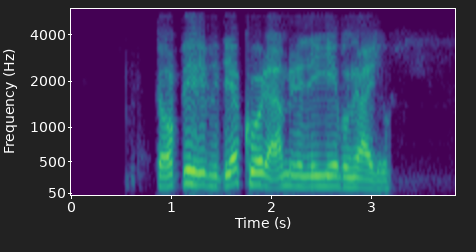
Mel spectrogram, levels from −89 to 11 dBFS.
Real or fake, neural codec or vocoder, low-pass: fake; codec, 16 kHz, 0.8 kbps, ZipCodec; 5.4 kHz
